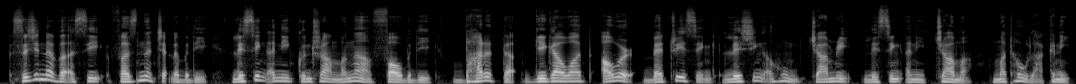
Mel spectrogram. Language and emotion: Manipuri, neutral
